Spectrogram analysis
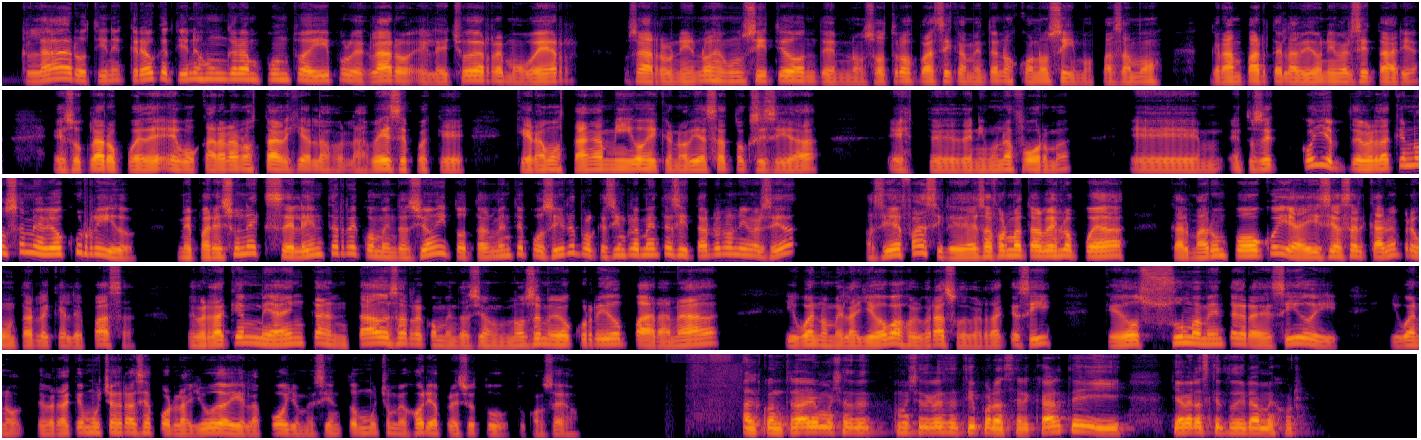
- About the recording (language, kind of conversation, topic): Spanish, advice, ¿Cómo puedo terminar una amistad tóxica de manera respetuosa?
- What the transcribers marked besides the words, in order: none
